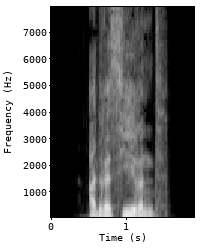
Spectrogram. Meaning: present participle of adressieren
- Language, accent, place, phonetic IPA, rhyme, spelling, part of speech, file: German, Germany, Berlin, [adʁɛˈsiːʁənt], -iːʁənt, adressierend, verb, De-adressierend.ogg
